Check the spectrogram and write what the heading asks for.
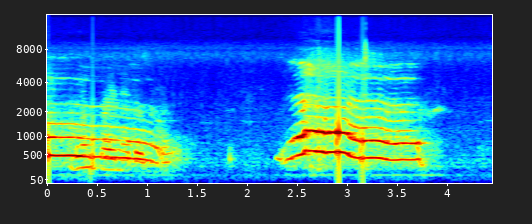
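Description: A baby crying: two long wails, the first trailing off about a second in and the second starting a little after two seconds.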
